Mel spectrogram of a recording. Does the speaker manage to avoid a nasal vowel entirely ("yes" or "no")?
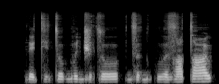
yes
